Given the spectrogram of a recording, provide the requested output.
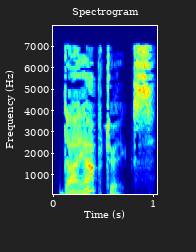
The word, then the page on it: dioptrics: British English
